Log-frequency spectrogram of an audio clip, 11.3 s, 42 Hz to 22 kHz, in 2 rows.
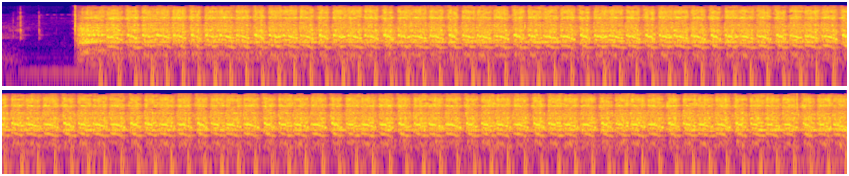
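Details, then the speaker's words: Suzuki GS750 freed from seizure after sitting since 1983, sticking valve suspected; starter spins it quickly and evenly about two turns a second with almost no compression and no firing, possibly no ignition (points being cleaned): cranks, won't start. "this thing has like no compression you guys hearing that just turn it over freely listen to this"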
